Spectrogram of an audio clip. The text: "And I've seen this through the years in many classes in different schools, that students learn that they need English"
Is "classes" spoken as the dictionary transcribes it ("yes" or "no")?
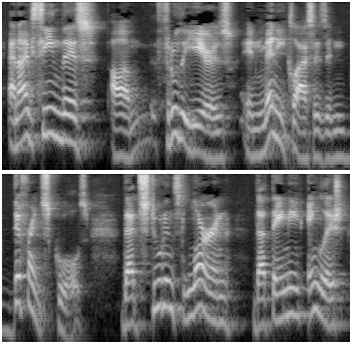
yes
